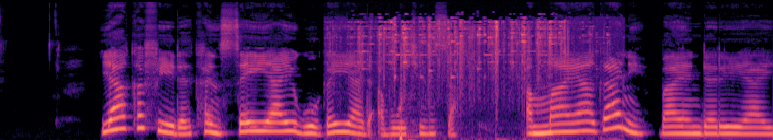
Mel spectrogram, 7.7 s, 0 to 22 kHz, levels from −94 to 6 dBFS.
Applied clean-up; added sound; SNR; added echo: none; Keys jangling; 8 dB; none.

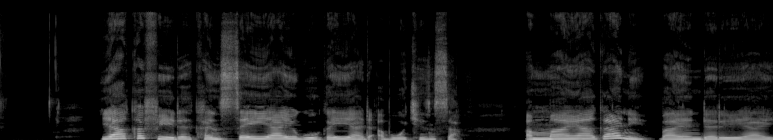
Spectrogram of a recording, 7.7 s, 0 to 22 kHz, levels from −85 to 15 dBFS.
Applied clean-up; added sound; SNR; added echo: none; none; none; none.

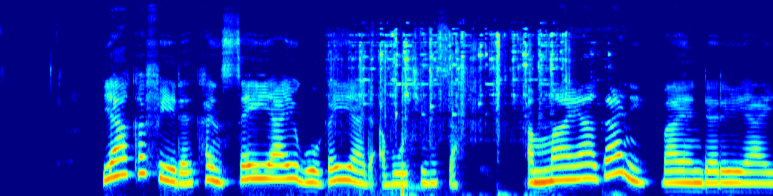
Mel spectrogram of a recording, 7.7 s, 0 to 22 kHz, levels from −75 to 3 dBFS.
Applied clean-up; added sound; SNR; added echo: classical method log-MMSE.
